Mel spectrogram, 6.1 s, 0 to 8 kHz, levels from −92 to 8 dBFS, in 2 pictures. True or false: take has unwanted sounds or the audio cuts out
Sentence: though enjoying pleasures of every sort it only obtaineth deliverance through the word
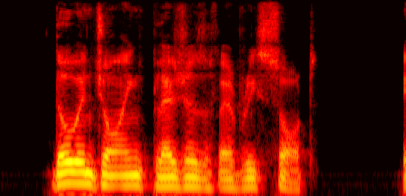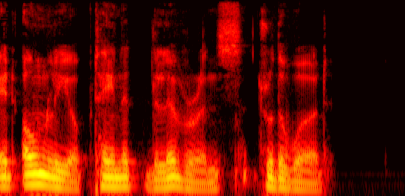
false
